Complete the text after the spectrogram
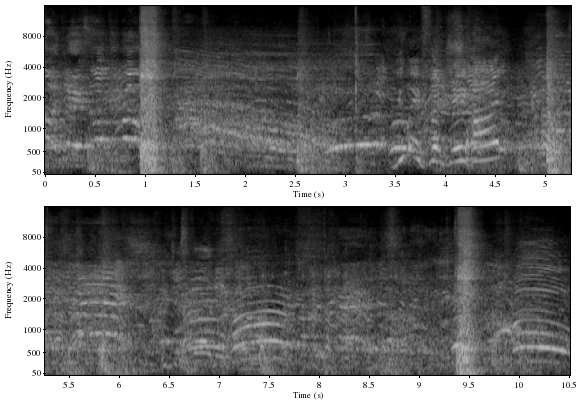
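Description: A wrestler slams heavily onto a wrestling ring mat.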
